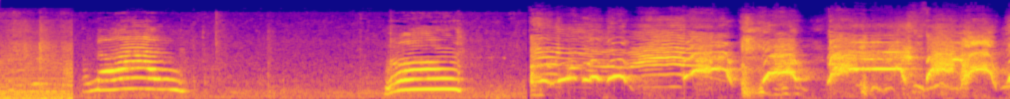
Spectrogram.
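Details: Kitten meowing indoors: two long, drawn-out arched meows about two seconds apart, then a run of louder wavering, strained cries while a woman talks and exclaims over them.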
